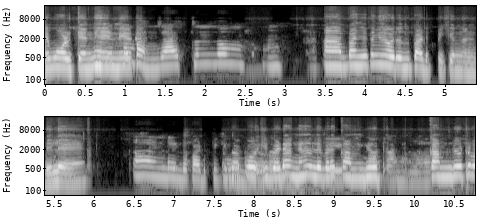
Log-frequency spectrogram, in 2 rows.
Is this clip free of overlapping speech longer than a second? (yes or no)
no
